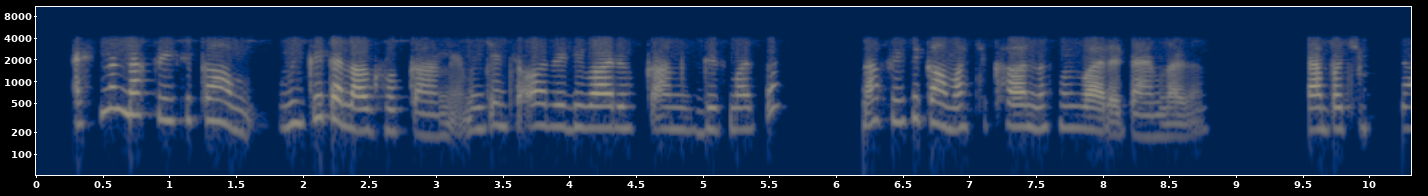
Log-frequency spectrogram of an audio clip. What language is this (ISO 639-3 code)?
kas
